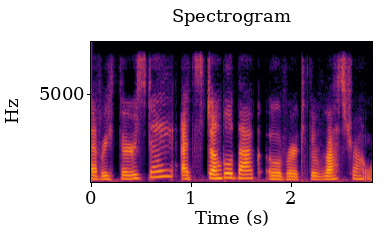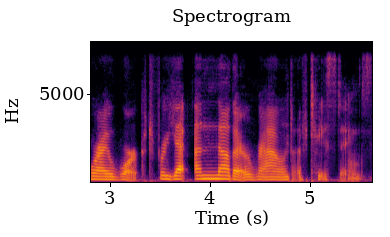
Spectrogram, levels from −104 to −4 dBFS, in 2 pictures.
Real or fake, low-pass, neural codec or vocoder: fake; 7.2 kHz; codec, 44.1 kHz, 2.6 kbps, SNAC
